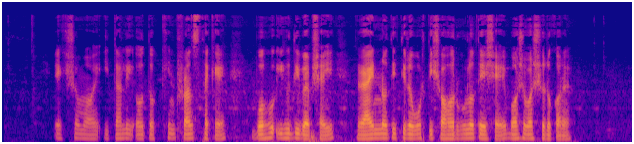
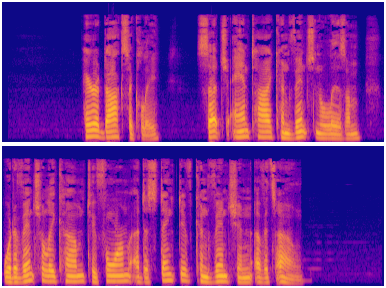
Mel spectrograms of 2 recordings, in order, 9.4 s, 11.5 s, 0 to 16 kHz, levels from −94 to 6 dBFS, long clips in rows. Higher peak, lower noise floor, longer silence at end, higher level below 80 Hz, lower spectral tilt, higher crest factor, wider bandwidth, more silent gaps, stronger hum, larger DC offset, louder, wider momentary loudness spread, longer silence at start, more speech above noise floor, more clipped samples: about the same, -2 dBFS vs 0 dBFS; about the same, -67 dBFS vs -68 dBFS; second, 0.9 s vs 1.25 s; about the same, -54 dBFS vs -56 dBFS; about the same, -4.5 dB/octave vs -5 dB/octave; first, 26 dB vs 16 dB; about the same, 11.5 kHz vs 11.5 kHz; neither; neither; neither; second, -26 LUFS vs -15 LUFS; first, 14 LU vs 9 LU; second, 0.8 s vs 1.25 s; second, 41 dB vs 54 dB; neither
